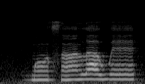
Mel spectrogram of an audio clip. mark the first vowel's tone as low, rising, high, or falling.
low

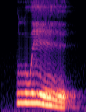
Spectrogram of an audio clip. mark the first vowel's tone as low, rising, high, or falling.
falling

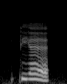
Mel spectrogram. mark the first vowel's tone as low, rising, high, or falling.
falling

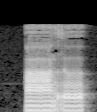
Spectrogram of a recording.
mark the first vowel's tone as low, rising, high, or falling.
low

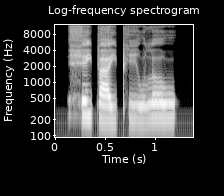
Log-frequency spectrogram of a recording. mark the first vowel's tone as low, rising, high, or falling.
high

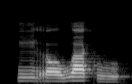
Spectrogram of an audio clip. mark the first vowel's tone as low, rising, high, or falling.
low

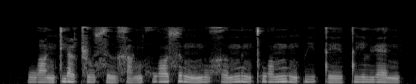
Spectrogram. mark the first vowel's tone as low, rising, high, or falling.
low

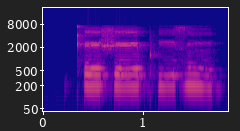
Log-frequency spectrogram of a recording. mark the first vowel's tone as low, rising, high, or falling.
low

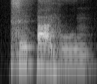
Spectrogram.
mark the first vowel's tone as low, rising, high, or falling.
high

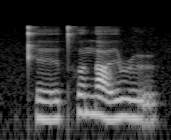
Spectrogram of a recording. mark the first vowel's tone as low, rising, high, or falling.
rising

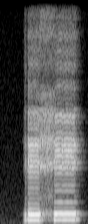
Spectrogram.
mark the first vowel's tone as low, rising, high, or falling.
low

